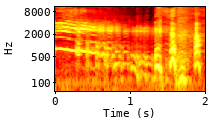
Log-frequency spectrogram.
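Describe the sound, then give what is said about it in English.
Someone vocally imitates their kitchen door creaking as it slowly closes on its own after a push. The door needs oiling. The imitation is a drawn-out, descending whinny-like squeal lasting about a second, then the person breaks into a few short, sharp bursts of laughter. “My kitchen door makes the noise of a horse that whinnies.”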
